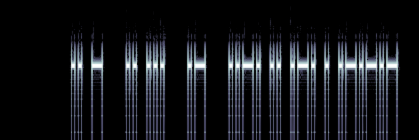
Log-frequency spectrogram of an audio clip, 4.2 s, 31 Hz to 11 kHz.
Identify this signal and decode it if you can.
Morse code, heard as a keyed tone, about 34 wpm, 700 Hz. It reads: IT IS A FIRE.
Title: Sentences from Top 400 Words 35wpm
